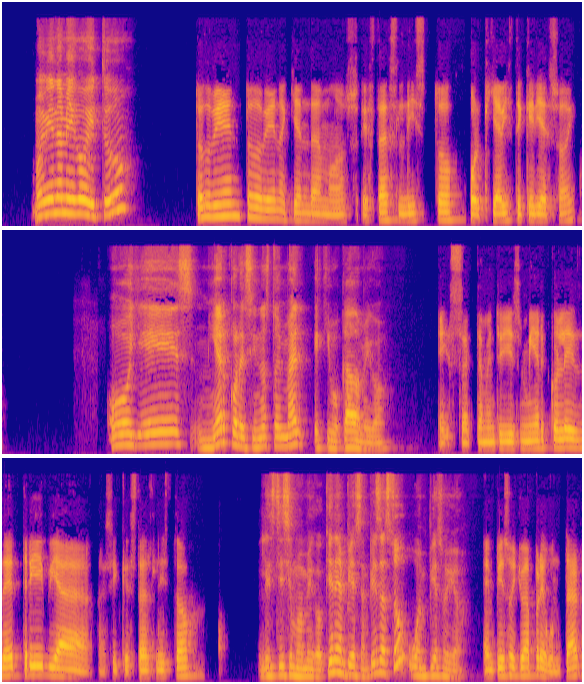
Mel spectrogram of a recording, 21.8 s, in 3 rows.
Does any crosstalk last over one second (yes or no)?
no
